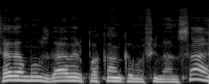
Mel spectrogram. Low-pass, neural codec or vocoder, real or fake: 14.4 kHz; autoencoder, 48 kHz, 128 numbers a frame, DAC-VAE, trained on Japanese speech; fake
